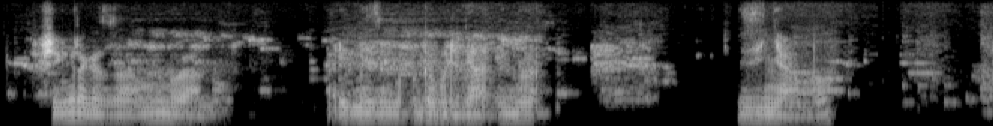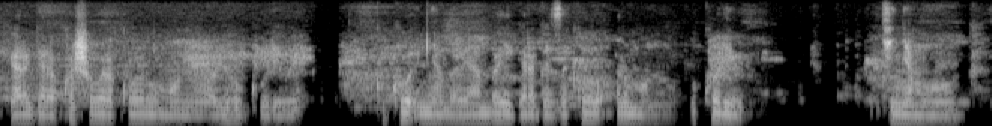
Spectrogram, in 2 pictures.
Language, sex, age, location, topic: Kinyarwanda, male, 18-24, Nyagatare, agriculture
